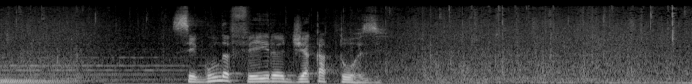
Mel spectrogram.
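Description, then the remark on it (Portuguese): Light rain falls steadily over a city at the start of a Monday, a soft, even patter and hiss that continues throughout. Partway through, a man speaks briefly over it, and a low hum is audible at the very start. “A chuva fina, que começou a cair no início daquela segunda-feira, encontrou uma cidade destruída.”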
